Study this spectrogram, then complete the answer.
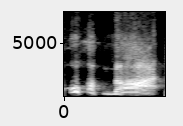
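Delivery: high, yelped denial; mock-indignant holler; retold loud protest. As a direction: shout it back in protest. Retelling his loud protest to Mike.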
